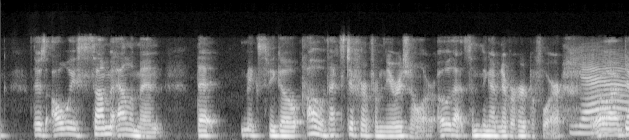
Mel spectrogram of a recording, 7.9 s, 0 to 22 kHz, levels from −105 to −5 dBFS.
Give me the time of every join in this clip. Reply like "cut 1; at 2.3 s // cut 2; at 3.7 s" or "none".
none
